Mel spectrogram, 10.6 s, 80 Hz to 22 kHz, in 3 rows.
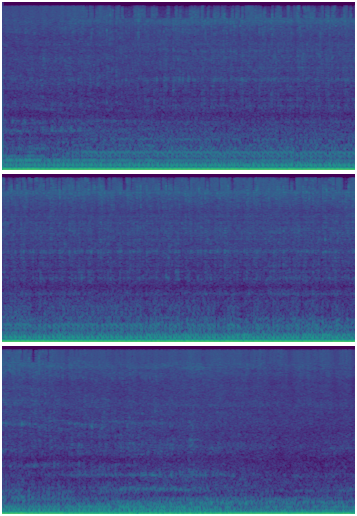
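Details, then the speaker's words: C6 Chevrolet Corvette Z06 with Akrapovic catback exhaust, cold-start idle. A deep, steady V8 burble chops and wavers now and then, giving a rough idle. The owner suspects a miss, maybe a bad spark plug or plug wire, but this is not confirmed. "i don't know sounds like the car's missing or something i don't know it kind of chops around sometimes maybe a bad spark plug mad wire who knows"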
